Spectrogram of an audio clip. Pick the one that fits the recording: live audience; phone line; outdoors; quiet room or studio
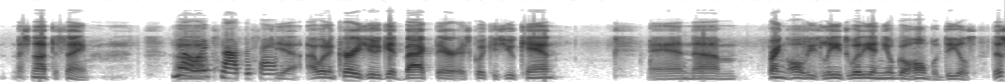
phone line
